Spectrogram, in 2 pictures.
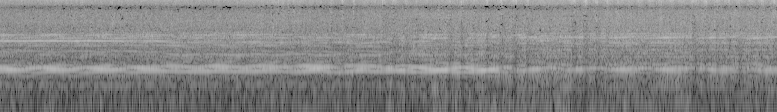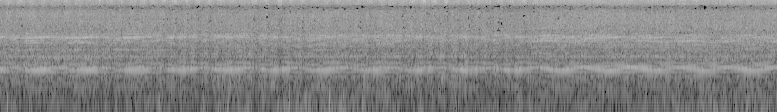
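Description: Pressure washer running steadily, its motor and pump giving a constant hum with a higher whine, while the water jet hisses against the coil of a split air conditioner's indoor unit during a jet cleaning service.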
